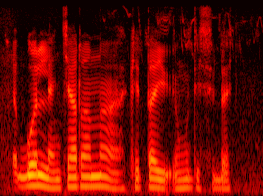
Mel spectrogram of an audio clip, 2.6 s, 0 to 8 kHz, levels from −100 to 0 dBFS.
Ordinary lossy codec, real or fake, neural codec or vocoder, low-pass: none; real; none; 7.2 kHz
